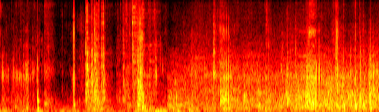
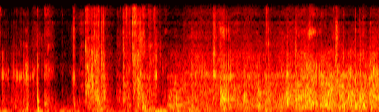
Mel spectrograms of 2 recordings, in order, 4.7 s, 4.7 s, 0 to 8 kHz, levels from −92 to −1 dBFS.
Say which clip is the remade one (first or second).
second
